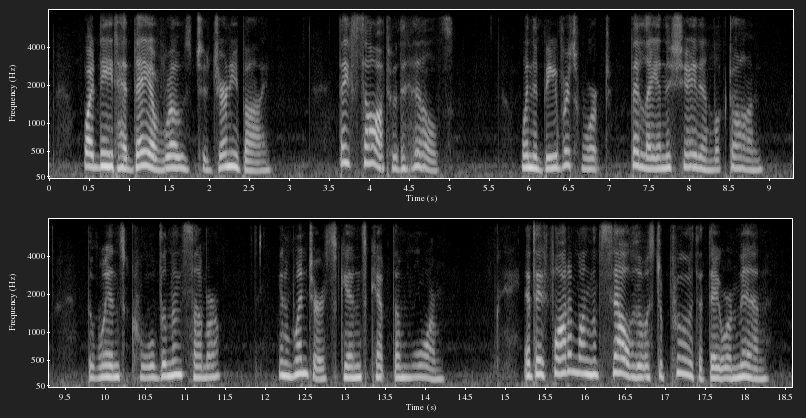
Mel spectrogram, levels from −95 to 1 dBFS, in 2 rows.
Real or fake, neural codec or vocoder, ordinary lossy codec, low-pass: fake; codec, 16 kHz, 2 kbps, FreqCodec, larger model; Opus, 24 kbps; 7.2 kHz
